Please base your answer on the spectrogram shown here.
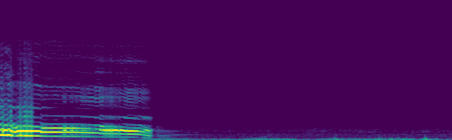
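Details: Silkie chicken, first thought to be a hen but apparently a rooster, crowing: one loud harmonic-rich cock-a-doodle-doo of about one and a half seconds, falling at the end, followed by quiet low rustling and background noise.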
